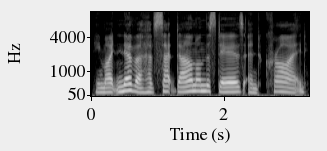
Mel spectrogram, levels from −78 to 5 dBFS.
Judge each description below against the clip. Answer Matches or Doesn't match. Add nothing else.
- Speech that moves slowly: Doesn't match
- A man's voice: Doesn't match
